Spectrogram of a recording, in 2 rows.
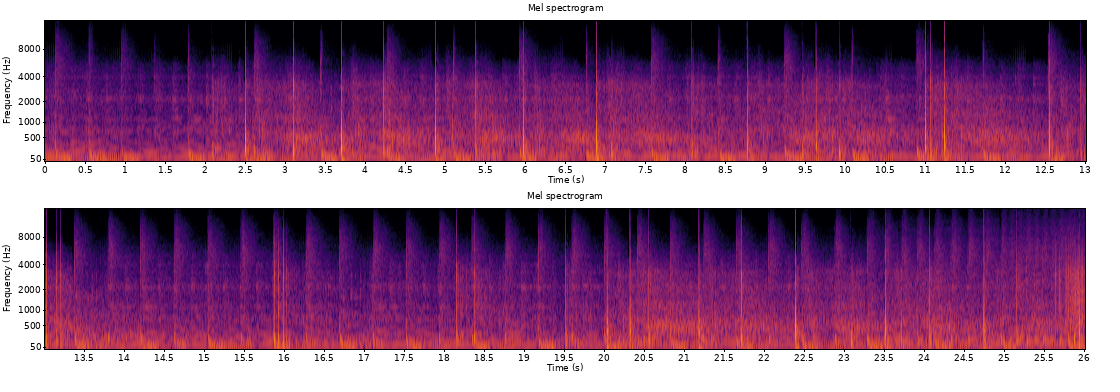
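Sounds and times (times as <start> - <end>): background music with bass: 0.0 - 26.0
fireworks bangs and pops: 2.0 - 14.8, 15.4 - 16.9, 17.9 - 26.0.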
